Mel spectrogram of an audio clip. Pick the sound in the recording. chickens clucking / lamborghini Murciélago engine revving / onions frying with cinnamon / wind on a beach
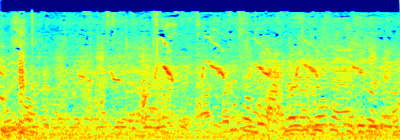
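chickens clucking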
